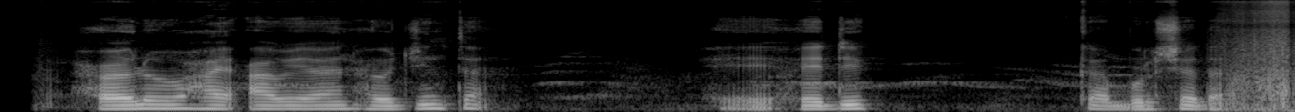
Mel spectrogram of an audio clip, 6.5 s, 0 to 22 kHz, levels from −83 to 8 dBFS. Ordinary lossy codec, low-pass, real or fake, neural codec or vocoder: none; none; real; none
